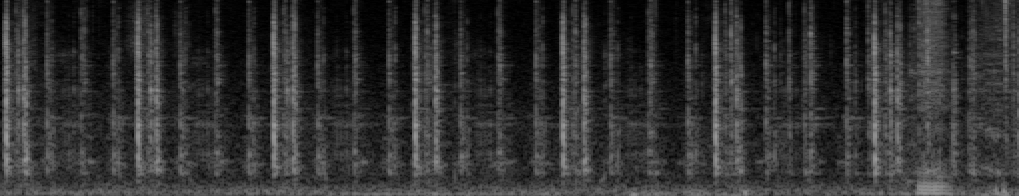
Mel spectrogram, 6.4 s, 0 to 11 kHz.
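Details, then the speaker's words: Hit-and-miss engine (1½hp T. Eaton or 4hp Nelson Brothers) coasting, no governor springs, slowest throttle: sharp light clicks roughly every quarter second, the cam tapping the exhaust latch arm each cycle; normal hit-and-miss coasting. "all right so if you're listening to the motor you're in here making a clicking sound click click click that clicking sound means that the motors ran through one uh cycle of the fourstroke cycle"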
